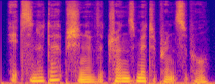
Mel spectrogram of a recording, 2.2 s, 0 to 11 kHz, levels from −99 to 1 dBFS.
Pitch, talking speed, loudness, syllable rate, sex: 115 Hz, 195 wpm, -18 LUFS, 7.1 syllables/s, male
